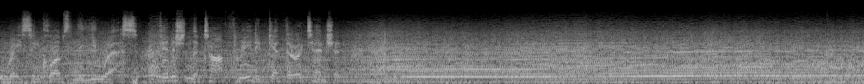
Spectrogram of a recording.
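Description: A car engine revs hard and rises in pitch as it accelerates.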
